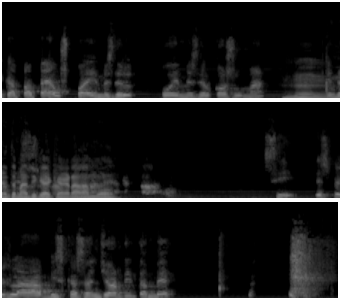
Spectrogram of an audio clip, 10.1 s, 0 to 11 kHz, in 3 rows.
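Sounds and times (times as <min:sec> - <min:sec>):
speech: 0:00.0 - 0:04.9, 0:06.0 - 0:09.0
person sneezing: 0:09.6 - 0:10.1.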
